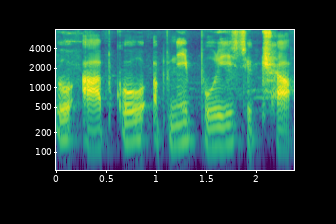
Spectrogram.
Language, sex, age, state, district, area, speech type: Hindi, male, 18-30, Madhya Pradesh, Jabalpur, urban, spontaneous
